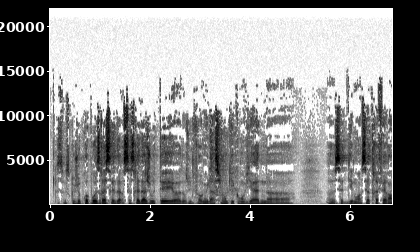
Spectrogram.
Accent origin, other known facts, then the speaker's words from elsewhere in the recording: Switzerland; Je viens de la Suisse.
